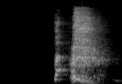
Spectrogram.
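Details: Adult male with a cold, at home: a single sharp, explosive wet sneeze with a brief in-breath before it and a hissing burst of air, one of repeated sneezing fits.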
